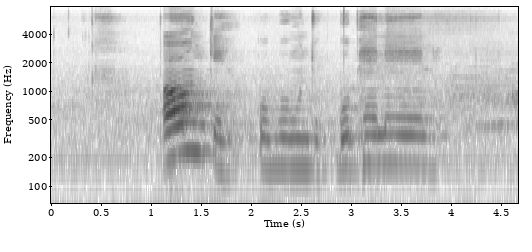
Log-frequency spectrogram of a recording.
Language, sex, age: Xhosa, male, 31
